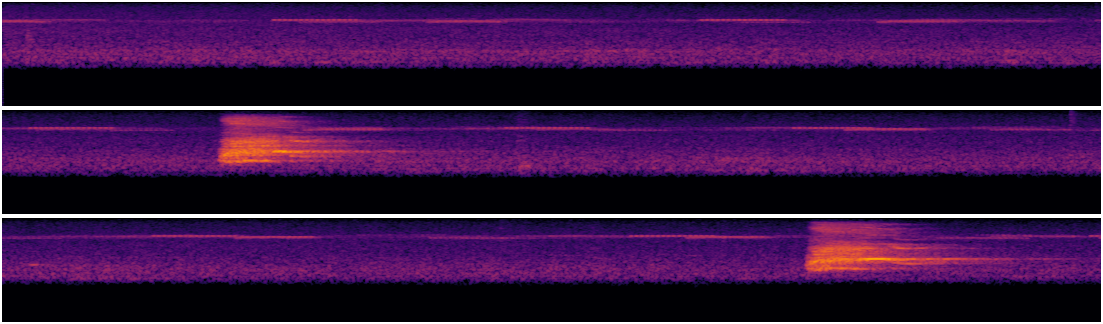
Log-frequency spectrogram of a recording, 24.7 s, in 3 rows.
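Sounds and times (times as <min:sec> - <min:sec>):
red fox calling: 0:09.9 - 0:11.4, 0:22.5 - 0:24.3.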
